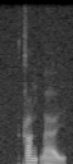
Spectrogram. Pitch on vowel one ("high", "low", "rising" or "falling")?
high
